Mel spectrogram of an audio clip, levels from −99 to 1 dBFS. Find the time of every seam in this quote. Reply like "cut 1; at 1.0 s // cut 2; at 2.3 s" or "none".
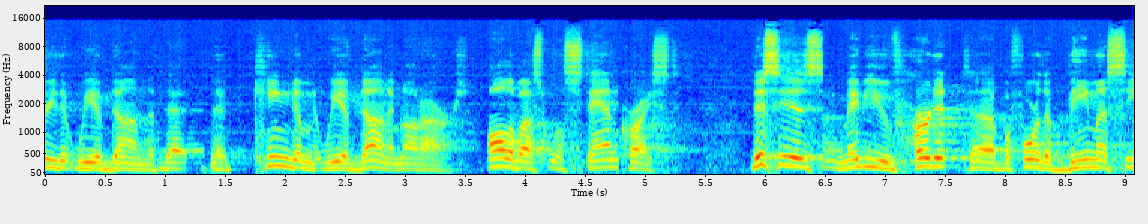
cut 1; at 0.9 s // cut 2; at 1.3 s // cut 3; at 2.2 s // cut 4; at 2.9 s // cut 5; at 3.6 s // cut 6; at 4.8 s // cut 7; at 6.5 s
